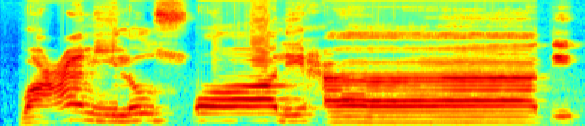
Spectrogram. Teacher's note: یہاں پہ لسا صاد پڑھیں گے، لسا سین نہیں آپ نے ڈالنا ورنہ یہ غلطی ہو جائے گی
